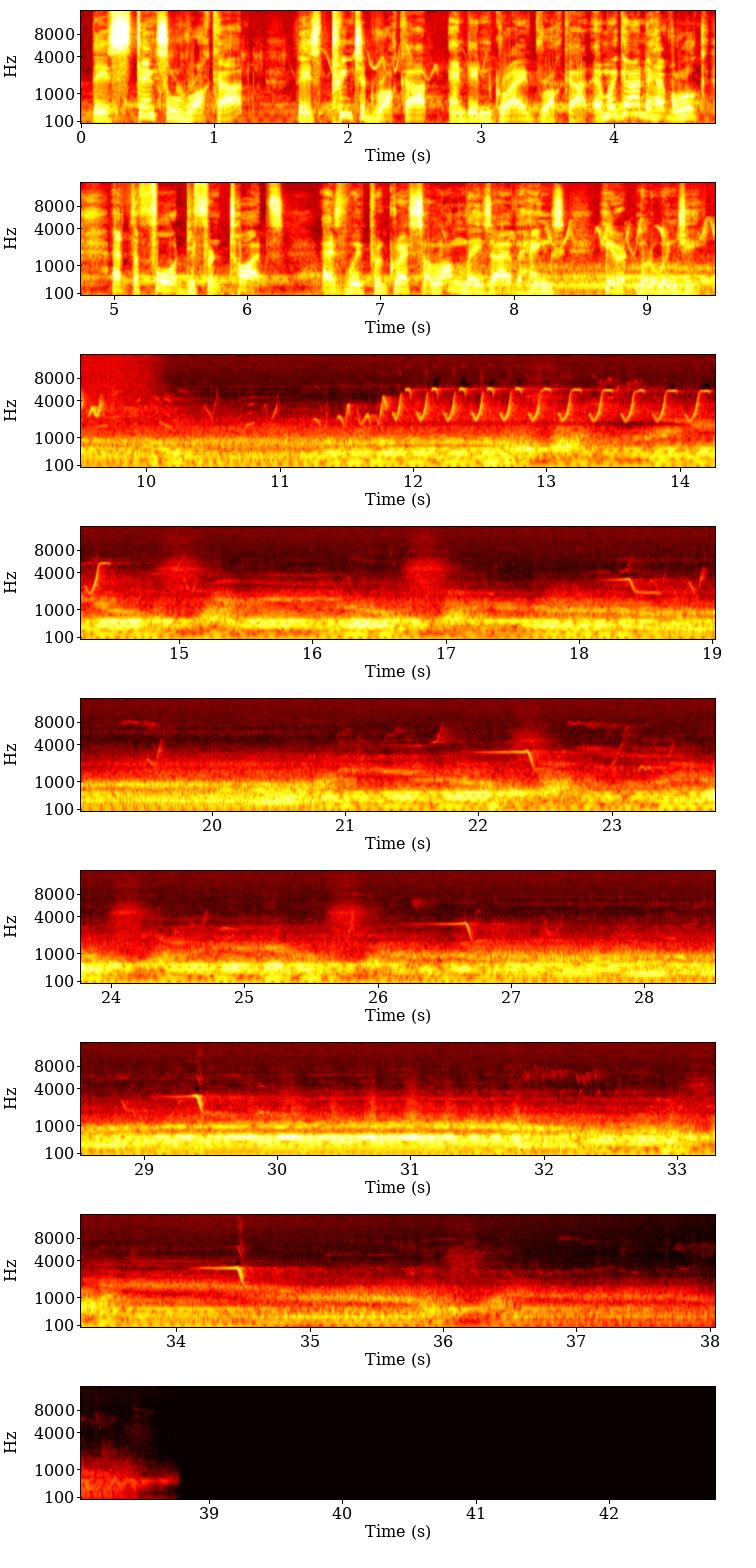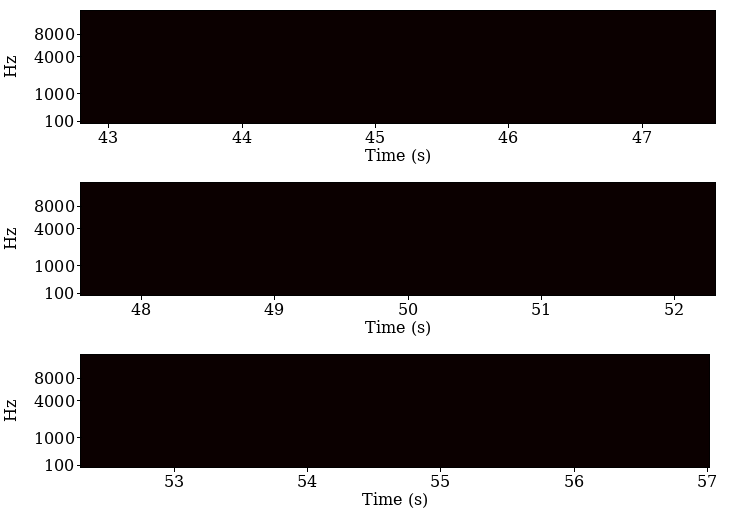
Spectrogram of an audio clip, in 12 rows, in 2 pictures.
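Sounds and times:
didgeridoo drone: 0:00.0 - 0:38.7.

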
